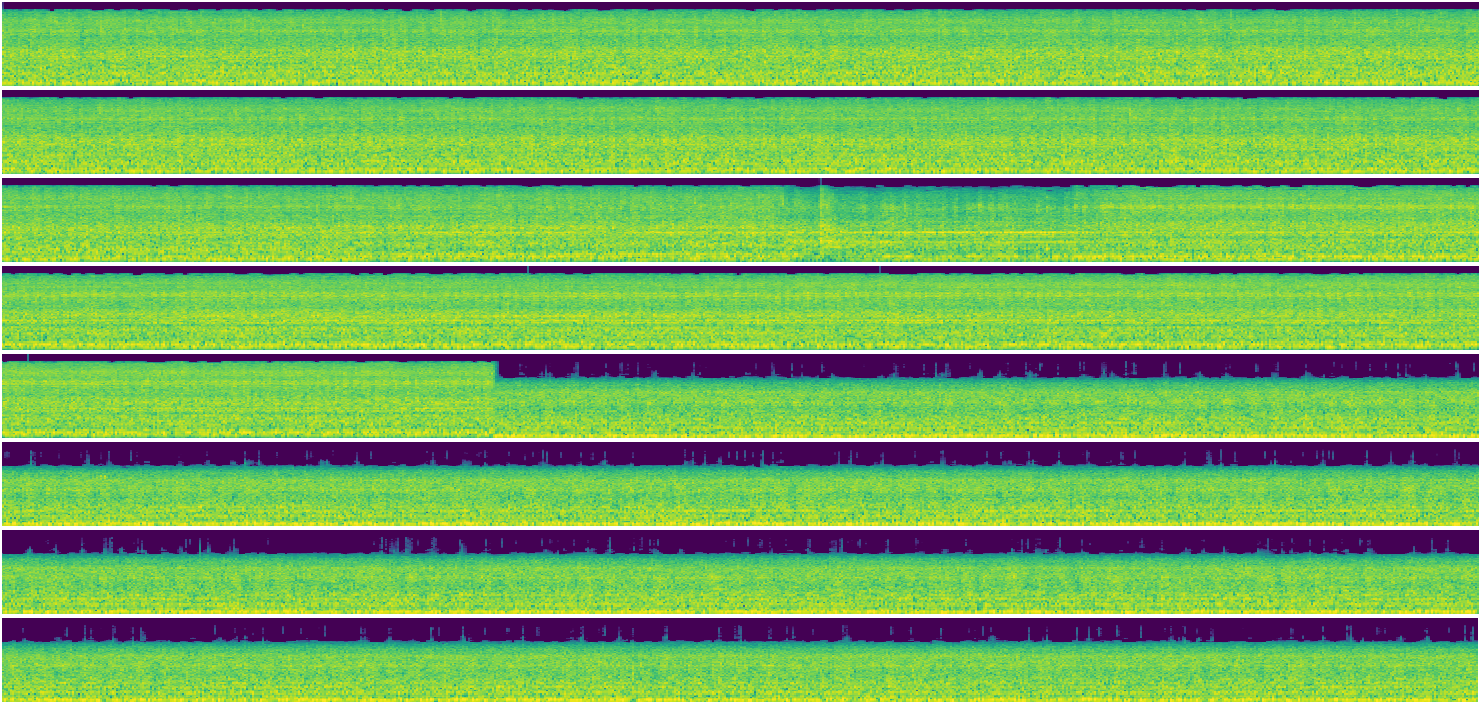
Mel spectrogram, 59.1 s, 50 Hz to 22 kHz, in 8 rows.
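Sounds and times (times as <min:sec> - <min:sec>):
rice mill running: 0:00.0 - 0:32.1.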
